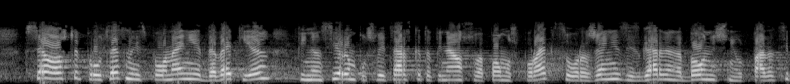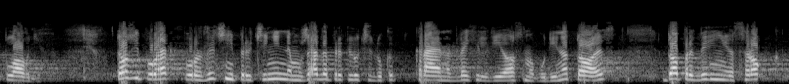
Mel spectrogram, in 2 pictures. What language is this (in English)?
Bulgarian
